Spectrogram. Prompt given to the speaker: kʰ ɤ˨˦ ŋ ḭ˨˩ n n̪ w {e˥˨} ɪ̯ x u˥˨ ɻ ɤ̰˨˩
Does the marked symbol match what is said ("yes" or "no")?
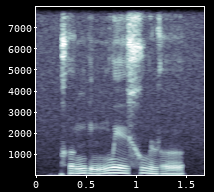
yes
